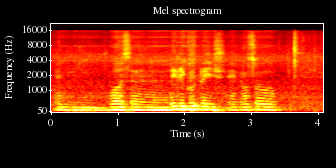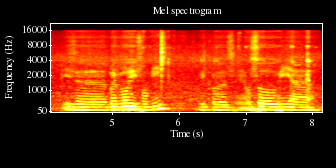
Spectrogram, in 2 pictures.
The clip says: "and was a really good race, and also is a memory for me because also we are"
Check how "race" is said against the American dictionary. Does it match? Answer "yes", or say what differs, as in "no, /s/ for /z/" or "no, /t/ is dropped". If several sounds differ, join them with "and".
no, /l/ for /ɹ/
